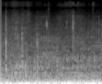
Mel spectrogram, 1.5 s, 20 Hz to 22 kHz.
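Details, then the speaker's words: Citroën C4 Sébastien Loeb edition after new Bilstein shocks and with good drop links, turning on full lock over rough ground: only a low, even road rumble with no knocks. Suspension quiet, although the anti-roll bar D-bushes still vibrate slightly. "Let's try it on full lock. Suspension's quiet that way."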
